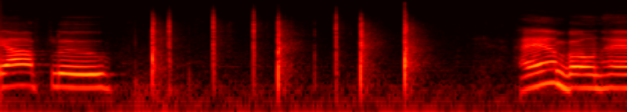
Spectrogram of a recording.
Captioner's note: rhythmic clapping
